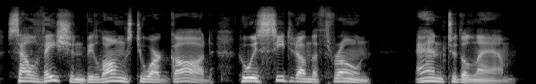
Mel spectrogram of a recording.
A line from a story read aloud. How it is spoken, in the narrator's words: they cried out in a loud voice, saying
